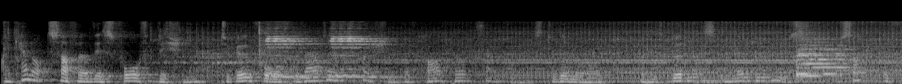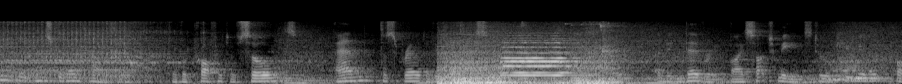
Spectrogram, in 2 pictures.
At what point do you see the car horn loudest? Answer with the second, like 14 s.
14 s.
